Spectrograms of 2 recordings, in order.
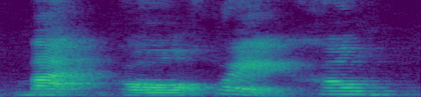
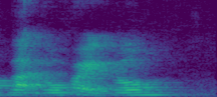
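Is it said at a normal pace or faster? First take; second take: normal; faster. First: It is said at a normal pace. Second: It is said faster.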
